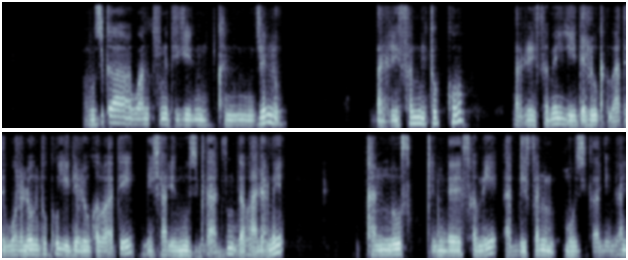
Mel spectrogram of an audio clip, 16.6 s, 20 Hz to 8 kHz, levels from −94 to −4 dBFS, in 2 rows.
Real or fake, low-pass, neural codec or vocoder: fake; 7.2 kHz; codec, 16 kHz in and 24 kHz out, 0.6 kbps, FireRedTTS-2 codec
